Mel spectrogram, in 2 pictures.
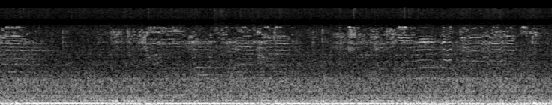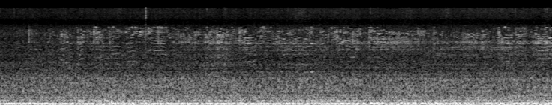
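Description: Steady low rumble of a car at highway speed, heard from inside the cabin, with music playing over it.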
